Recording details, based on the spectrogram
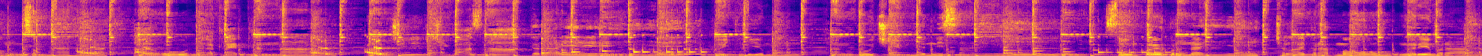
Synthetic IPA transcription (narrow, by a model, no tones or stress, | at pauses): ŋsɑmhaːt̪alʔoːnːɨwkʰaɛt̪̚kʰanːaː | ɗat͡ɕiət͡ɕiʋaːsʔaːt̪̚kɗaj | kɨːjt̪ʰliəm | haŋɗoːc̚t͡ɕiəmiənːisaj | soːmpəːprɑnəjt͡ɕʰlaːjprap̪̚mɔːk̚ŋəɾiəmraː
